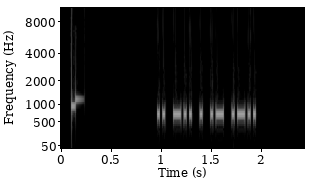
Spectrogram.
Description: Morse code, heard as a keyed tone, about 44 wpm, 700 Hz. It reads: IDEAL
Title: Sentences from Top 1400 Words - New Word Drill - 45wpm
